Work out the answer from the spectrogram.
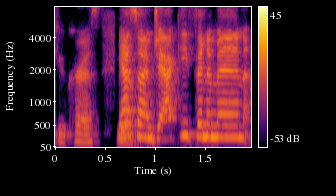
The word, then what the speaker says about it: Finneman: So I'm Jaci Finneman. I always say it rhymes with cinnamon, but I'm a spice girl, Midwest Minnesotan from a family of 5, but a larger family.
